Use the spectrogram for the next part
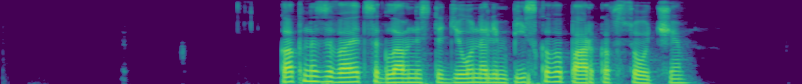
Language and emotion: Russian, neutral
